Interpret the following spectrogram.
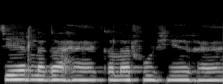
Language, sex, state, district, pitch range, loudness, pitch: Hindi, female, Chhattisgarh, Balrampur, 200-205 Hz, -19 LUFS, 200 Hz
